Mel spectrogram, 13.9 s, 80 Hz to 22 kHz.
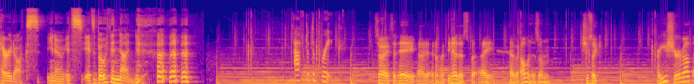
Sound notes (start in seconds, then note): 2.6 laughter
